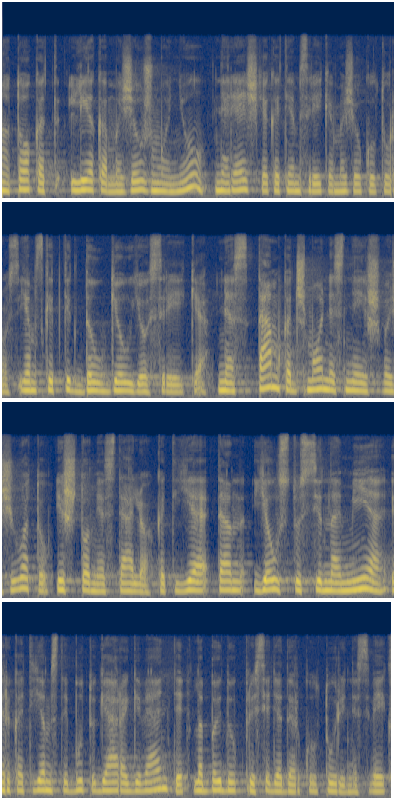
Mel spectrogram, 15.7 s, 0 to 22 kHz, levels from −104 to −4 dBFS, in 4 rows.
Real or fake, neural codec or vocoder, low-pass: real; none; 10.8 kHz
